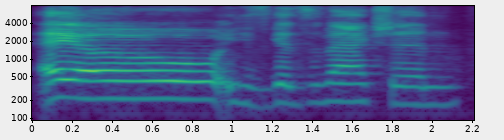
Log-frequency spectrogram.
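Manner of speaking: loud, high hype shout; a loud, high teasing ayo; hype call. Real, not acted. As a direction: cheer him on loudly. Cheering Billy's kiss.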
